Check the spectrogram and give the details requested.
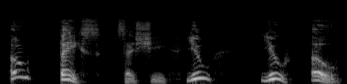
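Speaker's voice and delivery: high, loud, breathless indignation; sputtering outrage. A narrator's reading. Betty splutters at Flashman, high and indignant. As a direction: choke on the words in fury.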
